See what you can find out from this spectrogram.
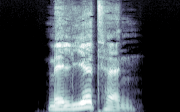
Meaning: inflection of melieren: 1. first/third-person plural preterite 2. first/third-person plural subjunctive II
- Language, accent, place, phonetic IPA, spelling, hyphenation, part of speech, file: German, Germany, Berlin, [meˈliːɐ̯tn̩], melierten, me‧lier‧ten, verb, De-melierten.ogg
